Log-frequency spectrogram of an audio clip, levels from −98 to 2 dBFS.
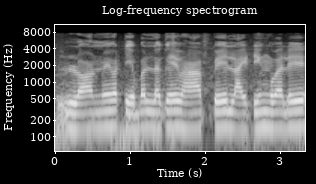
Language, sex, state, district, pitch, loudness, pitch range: Hindi, male, Maharashtra, Gondia, 145 Hz, -13 LUFS, 140-150 Hz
